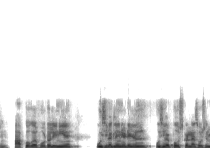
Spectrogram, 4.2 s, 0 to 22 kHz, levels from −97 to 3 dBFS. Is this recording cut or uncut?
uncut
